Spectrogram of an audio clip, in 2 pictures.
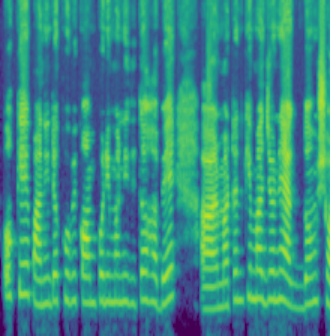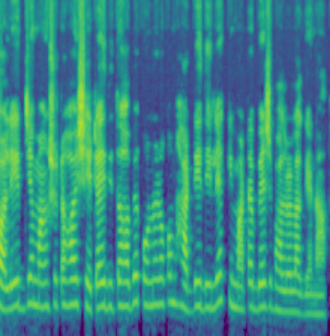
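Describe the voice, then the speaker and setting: A woman's voice: a little high, a bit bright, no room sound, clean studio sound. A woman talking through a home recipe in a casual, chatty way, often saying "okay" between steps. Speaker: cooking video host. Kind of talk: casual cooking voice-over.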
